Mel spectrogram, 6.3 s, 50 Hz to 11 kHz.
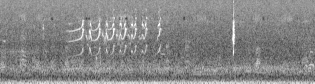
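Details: Northern black korhaan, male and female, at Kamfers Dam at 6 PM on 7 December 2021; a quick burst of about eight repeated hooked, grating notes lasting under two seconds, over a steady low rumble, followed later by a single sharp click.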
